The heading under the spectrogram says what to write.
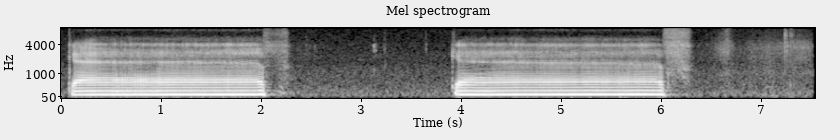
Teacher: کاف کا مخرج قاف کے مخرج کے ساتھ ہی ہے، یعنی زبان کی جڑ اور تالو کے سخت حصے سے کاف کو ادا کیا جائے گا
